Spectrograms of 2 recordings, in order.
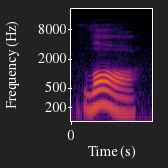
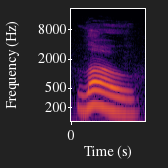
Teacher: at the end of law your mouth stays open and at the end of low your mouth is almost closed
